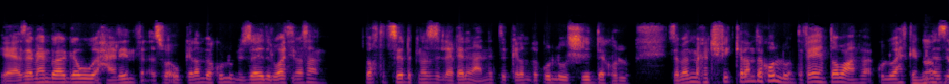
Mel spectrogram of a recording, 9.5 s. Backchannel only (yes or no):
no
